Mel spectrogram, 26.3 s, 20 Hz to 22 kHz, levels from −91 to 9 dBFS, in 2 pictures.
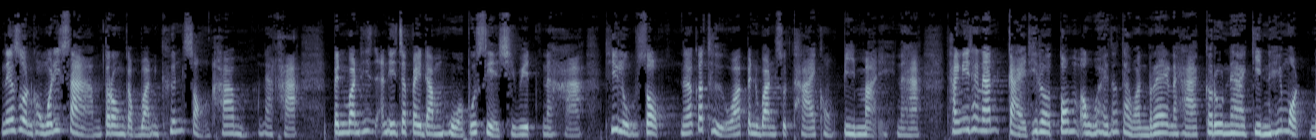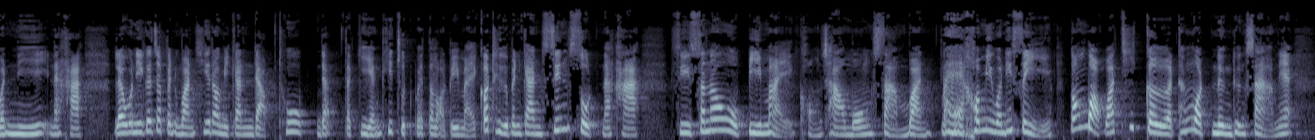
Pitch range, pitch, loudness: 205-265 Hz, 230 Hz, -25 LUFS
